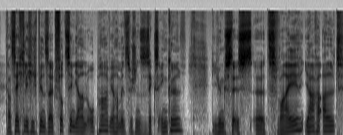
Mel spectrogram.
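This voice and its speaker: In a very clean recording with a silent background and a dry, close sound with no echo, a man uses an ordinary speaking voice at a moderate pace, with a fairly low pitch and lively intonation. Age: 60s. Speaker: preacher. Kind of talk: interview. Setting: studio.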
